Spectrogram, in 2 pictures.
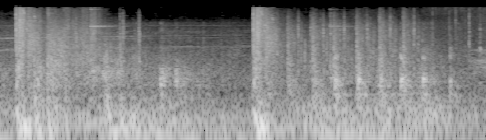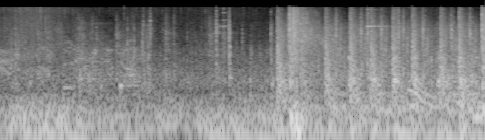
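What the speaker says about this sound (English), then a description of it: "we love shooting each other" Rapid bursts of video game gunfire with sharp, loud shots and dense volleys, a few strong single blasts standing out, while players talk over the action.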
